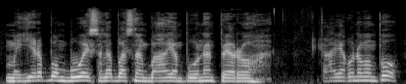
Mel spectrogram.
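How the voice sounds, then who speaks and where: A man's voice: on the high side, little pitch movement, brisk, no echo, close to an everyday voice. A man playing a polite, hardworking young orphan with a Filipino accent in a Tagalog radio drama, earnest and deferential. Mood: earnest, warm.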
